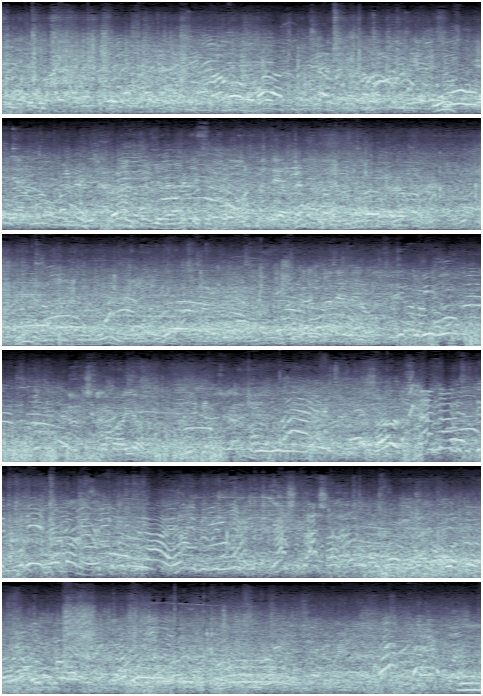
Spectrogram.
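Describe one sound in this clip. A large outdoor crowd shouts and chatters loudly.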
